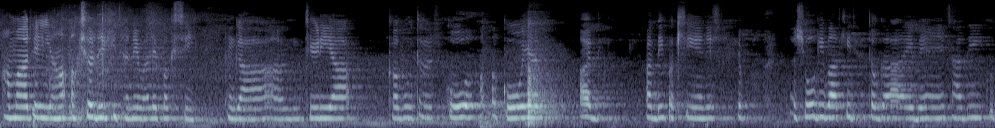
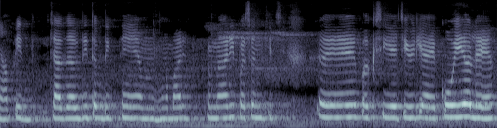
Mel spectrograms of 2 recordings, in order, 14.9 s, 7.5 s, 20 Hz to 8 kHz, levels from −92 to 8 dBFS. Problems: constant background noise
